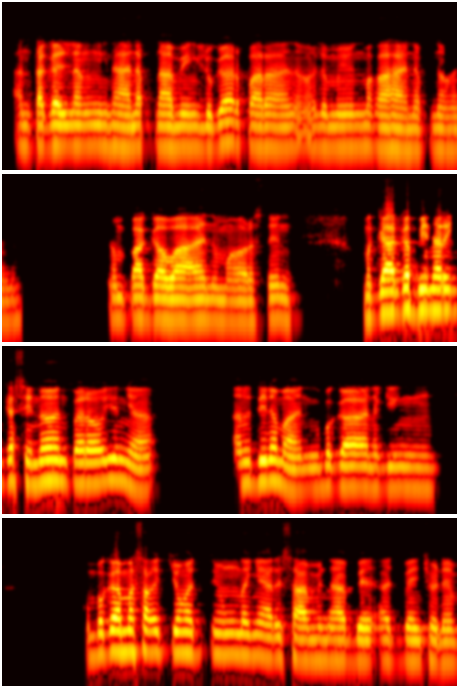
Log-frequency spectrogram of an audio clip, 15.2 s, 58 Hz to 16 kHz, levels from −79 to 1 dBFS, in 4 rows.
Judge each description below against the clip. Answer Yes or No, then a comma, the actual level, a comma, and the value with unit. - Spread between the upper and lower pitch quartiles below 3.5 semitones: No, average, 4.3 semitones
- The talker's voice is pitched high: No, low, 135 Hz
